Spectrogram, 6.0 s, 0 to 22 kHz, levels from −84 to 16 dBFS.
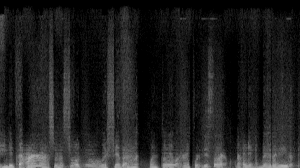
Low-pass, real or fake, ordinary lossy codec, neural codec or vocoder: none; fake; none; codec, 44.1 kHz, 0.9 kbps, DAC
